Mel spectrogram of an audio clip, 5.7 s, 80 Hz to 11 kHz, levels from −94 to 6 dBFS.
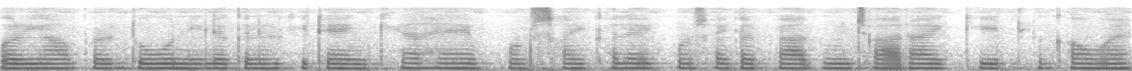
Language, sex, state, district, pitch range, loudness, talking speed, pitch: Urdu, female, Andhra Pradesh, Anantapur, 210-215 Hz, -38 LUFS, 255 wpm, 210 Hz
